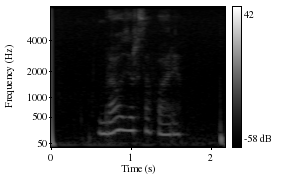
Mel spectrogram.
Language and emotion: Russian, neutral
